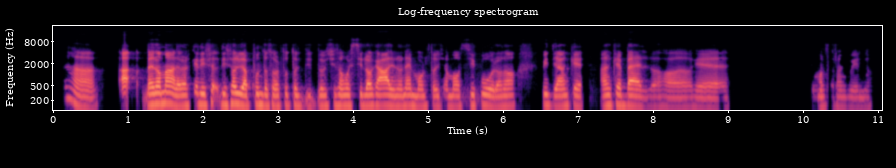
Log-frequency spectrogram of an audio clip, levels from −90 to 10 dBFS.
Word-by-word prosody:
Ah! 130 - -1 0.3
A - - +7
meno 155 +2 +5
male 160 -4 +6
perché 140 +3 0
di 155 -1 +1
so 145 - -2
di 150 -1 -4
solito, 155 -2 +5
appunto, 150 +1 -2
soprattutto 140 +1 -3
d 135 0 -11
dove 140 0 -4
ci 140 +1 -11
sono 140 -1 0
questi 140 0 -3
locali 140 -1 +5
non 135 0 -3
è 140 - +1
molto, 135 -1 -4
diciamo, 130 0 -4
sicuro, 140 -1 -3
no, 135 +1 -3 0.3
quindi 145 -2 -4
è - - +3
anche 135 0 -1 0.2
anche 140 +1 -1
bello 125 -2 -1
che 120 -1 -6 1.1
è - - -25
molto 125 +1 -11
tranquillo. 125 -1 -16
135 Hz, 175 wpm, -21 LUFS, 130-145 Hz, 1.1 s, A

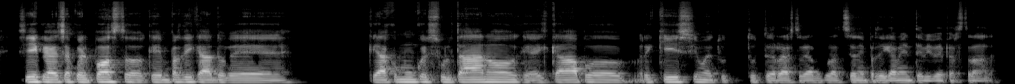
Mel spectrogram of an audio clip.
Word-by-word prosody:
Sì, 115 0 +5
che 110 -2 +6
c'è 110 0 +2
quel 110 -2 +2
posto 115 -2 +4
che 105 +1 -4
in 105 0 0
pratica, 110 -1 +1
dove 100 -1 -3 0.7
che 105 - -4
ha 105 0 +5
comunque 110 +1 0
il 110 - -1
sultano, 110 0 +2
che 105 -2 -7
è - - -4
il 100 -1 -7
capo, 105 -1 0
uhm, - - -13
ricchissimo 110 +1 -1
e 100 - -5
tu 95 -1 -15
tutto 100 -1 -9
il 95 - -1
resto 95 -1 -3
della 95 0 -2
popolazione 95 0 -5
praticamente 95 0 -3
vive 90 0 -4
per - - -10
strada. 90 +1 -10
105 Hz, 185 wpm, -21 LUFS, 95-110 Hz, 0.7 s, che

